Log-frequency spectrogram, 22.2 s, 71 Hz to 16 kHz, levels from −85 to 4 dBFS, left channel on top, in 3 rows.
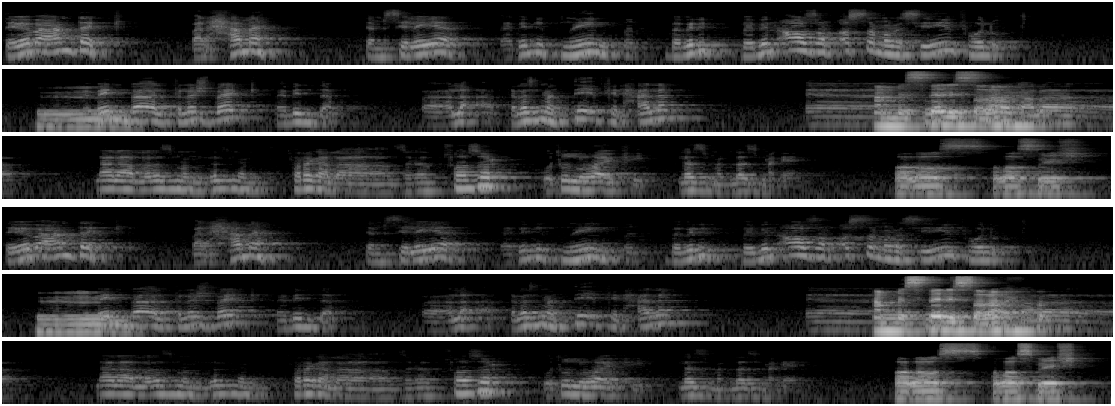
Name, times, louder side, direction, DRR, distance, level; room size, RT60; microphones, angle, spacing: voice 1, 0.0-0.6 1.3-1.8 2.4-3.1 3.3-6.7 8.0-9.6 10.2-11.9 12.8-14.9 15.4-18.1 18.4-20.1, left 3 dB, 35° left, 9 dB, 0.5 m, -42 dB
voice 2, 7.6-8.2 13.2-14.2 20.8-22.0, right 5 dB, 45° right, 7 dB, 0.5 m, -31 dB
5.8 x 4.7 x 4.1 m, 0.68 s
head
